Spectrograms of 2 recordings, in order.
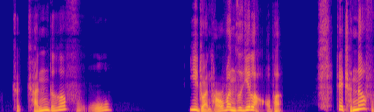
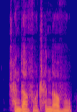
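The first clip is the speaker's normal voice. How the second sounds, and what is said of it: Quiet muttering. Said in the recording (Chinese): “小声在那念叨”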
